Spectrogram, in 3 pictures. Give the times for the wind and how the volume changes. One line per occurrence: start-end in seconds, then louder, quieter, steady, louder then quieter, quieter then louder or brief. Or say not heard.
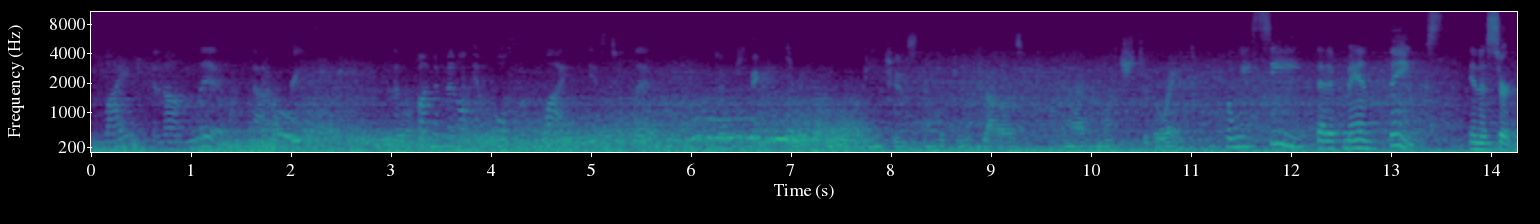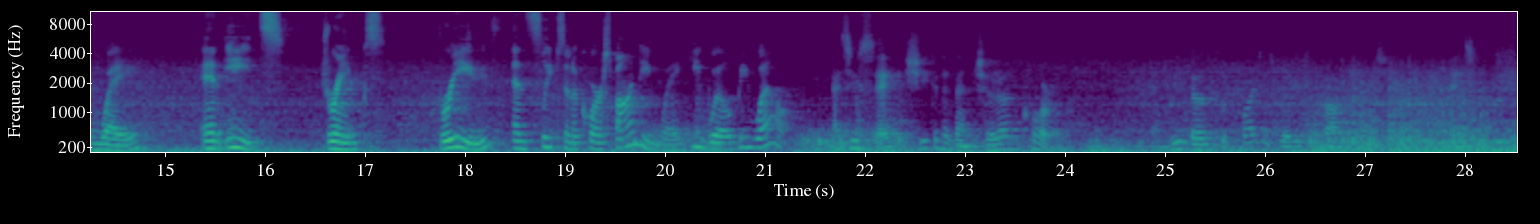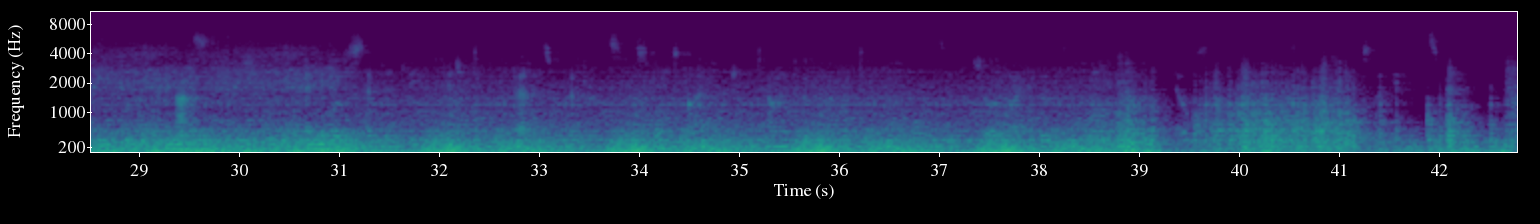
0.0-42.7 quieter then louder.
